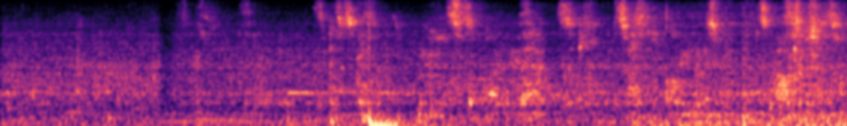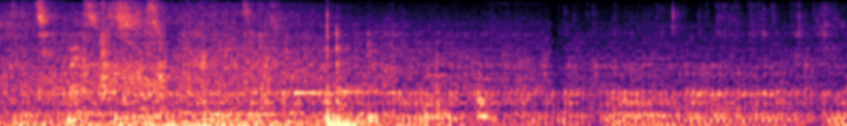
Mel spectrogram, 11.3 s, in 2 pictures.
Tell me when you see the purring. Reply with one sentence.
You can hear the purring from 4.2 to 11.2 s.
